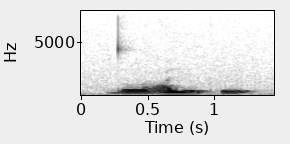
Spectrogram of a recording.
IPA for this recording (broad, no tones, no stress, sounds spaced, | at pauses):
d oː ʕ ɨː pʰ ɨ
